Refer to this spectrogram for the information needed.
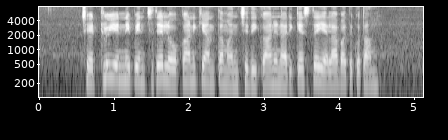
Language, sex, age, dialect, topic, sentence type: Telugu, female, 18-24, Utterandhra, agriculture, statement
